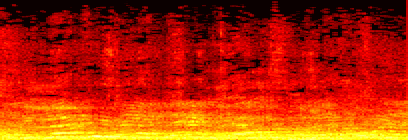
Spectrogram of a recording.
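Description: Chatter of many voices at once, a steady babble of people talking with no single clear speaker.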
